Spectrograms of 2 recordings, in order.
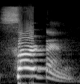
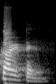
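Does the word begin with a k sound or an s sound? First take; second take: s sound; k sound. First: The word begins with an s sound. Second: The word begins with a k sound. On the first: The speaker calls it right. "सी के साथ ई सर्टेन" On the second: The speaker calls it wrong. "Not कर्टेन"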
